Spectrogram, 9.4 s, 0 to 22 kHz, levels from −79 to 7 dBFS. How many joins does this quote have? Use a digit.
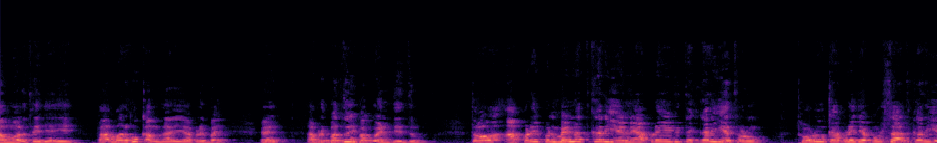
0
